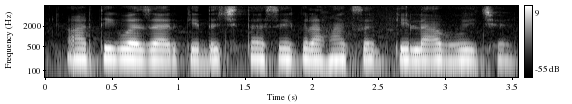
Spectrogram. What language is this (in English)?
Magahi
